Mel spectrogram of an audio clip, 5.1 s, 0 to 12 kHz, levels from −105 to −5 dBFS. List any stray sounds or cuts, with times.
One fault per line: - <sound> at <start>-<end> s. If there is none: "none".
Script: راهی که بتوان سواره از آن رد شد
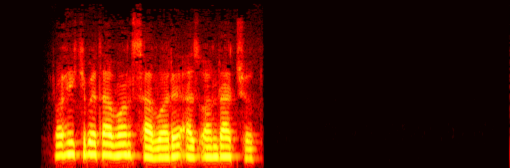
none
